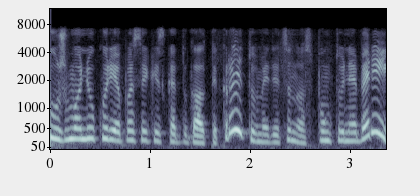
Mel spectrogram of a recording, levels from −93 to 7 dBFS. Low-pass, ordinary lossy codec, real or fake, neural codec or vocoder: 7.2 kHz; Opus, 64 kbps; real; none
